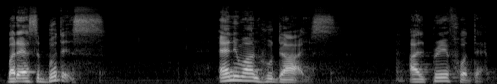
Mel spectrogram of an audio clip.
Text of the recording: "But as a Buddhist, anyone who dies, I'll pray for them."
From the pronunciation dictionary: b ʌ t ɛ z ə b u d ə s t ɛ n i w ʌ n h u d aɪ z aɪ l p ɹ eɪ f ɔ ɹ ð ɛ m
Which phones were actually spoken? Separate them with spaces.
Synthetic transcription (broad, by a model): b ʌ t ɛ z ə b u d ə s ɛ n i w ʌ n h u d aɪ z aɪ l p ɹ eɪ f ɔ ɹ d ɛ m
